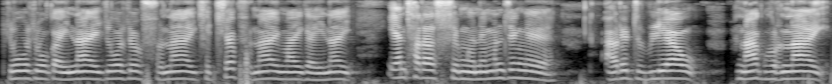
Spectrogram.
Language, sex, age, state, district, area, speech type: Bodo, female, 60+, Assam, Kokrajhar, rural, spontaneous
